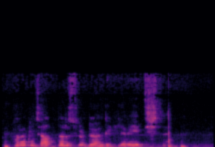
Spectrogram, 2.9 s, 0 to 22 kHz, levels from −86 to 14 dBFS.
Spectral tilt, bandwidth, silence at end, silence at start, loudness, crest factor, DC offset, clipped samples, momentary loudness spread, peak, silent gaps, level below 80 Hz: -5.5 dB/octave; 11.5 kHz; 0.25 s; 0.05 s; -27 LUFS; 18 dB; under 0.1%; under 0.1%; 8 LU; -10 dBFS; none; -60 dBFS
